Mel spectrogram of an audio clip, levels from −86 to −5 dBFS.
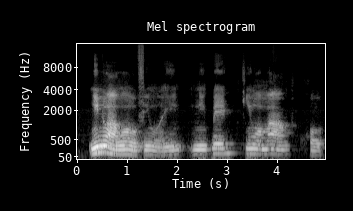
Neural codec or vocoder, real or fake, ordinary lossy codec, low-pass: none; real; Opus, 16 kbps; 14.4 kHz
